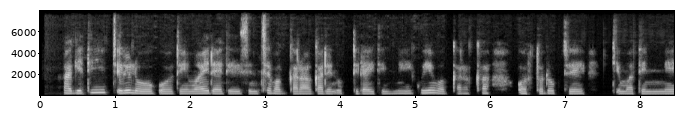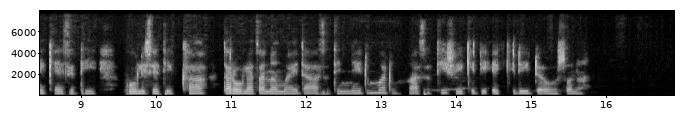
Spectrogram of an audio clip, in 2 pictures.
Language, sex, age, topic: Gamo, female, 18-24, government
